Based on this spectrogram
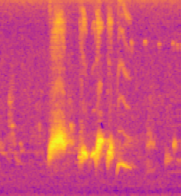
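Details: Red-whiskered bulbul singing a wild-style song with long twisting notes, used to tutor young bulbuls: a loud, bright, warbled phrase of about six quick slurred notes, the first longest and highest, the rest tumbling lower, over faint background hiss.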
